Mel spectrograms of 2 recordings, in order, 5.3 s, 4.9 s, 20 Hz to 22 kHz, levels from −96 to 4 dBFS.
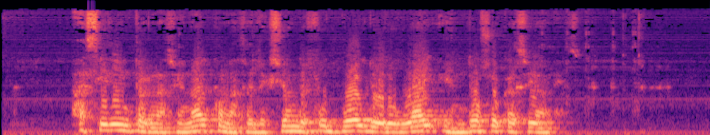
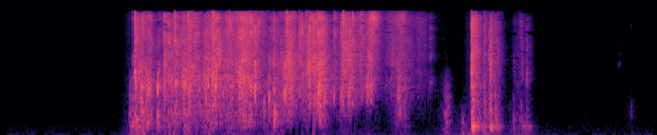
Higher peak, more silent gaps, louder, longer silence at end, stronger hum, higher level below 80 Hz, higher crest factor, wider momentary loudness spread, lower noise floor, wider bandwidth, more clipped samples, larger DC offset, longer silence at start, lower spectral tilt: about the same, 0 dBFS vs 0 dBFS; neither; first, -9 LUFS vs -23 LUFS; second, 0.5 s vs 0.95 s; neither; first, -36 dBFS vs -66 dBFS; second, 10 dB vs 28 dB; second, 5 LU vs 12 LU; second, -38 dBFS vs -81 dBFS; about the same, 16.5 kHz vs 16 kHz; neither; neither; second, 0.55 s vs 1 s; first, -6.5 dB/octave vs 1 dB/octave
